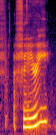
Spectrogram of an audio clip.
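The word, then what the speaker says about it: Faery: Is that F-A-E? Fairy? Fairy Bower. That's not how you spell fairy, but that's what it says, isn't it?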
